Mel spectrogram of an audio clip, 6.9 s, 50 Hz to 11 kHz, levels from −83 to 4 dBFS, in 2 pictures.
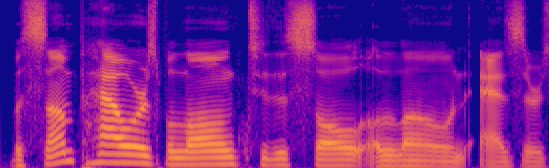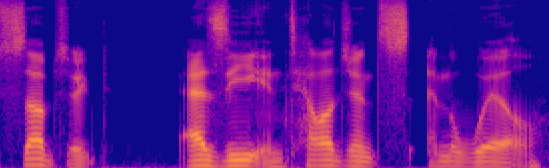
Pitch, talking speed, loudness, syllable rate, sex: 110 Hz, 150 wpm, -21 LUFS, 4.2 syllables/s, male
